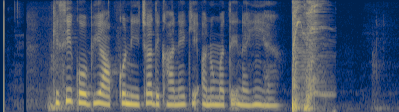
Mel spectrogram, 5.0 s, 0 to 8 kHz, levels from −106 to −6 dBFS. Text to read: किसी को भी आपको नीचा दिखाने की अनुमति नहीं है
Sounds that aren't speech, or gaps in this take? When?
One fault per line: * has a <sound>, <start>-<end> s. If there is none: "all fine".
* has a thud, 3.7-4.2 s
